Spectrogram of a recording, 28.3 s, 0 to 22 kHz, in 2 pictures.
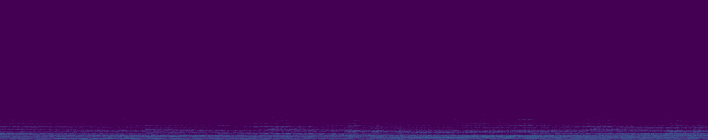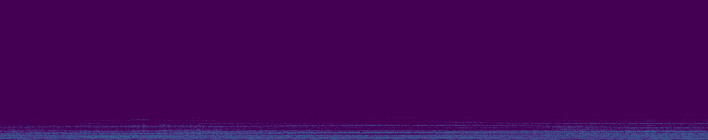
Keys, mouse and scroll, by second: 5.6 ctrl+a, 7.8 ctrl+v, 9.0 alt+shift+click, 11.1 shift+click, 13.9 ctrl+space, 14.0 ctrl+click, 14.2 ctrl+space, 14.6 ctrl+click, 15.3 Return, 17.1 double click, 18.7 ctrl+0, 22.4 alt+Tab, 23.1 Return, 23.7 typing.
